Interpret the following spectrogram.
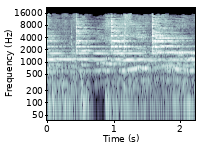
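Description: Metal bells struck about three times, each stroke ringing on in many steady tones, over devotional music with a singing voice.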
